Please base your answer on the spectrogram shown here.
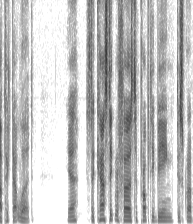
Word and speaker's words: stochastic: Stochastic.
